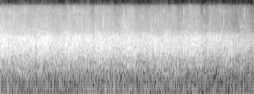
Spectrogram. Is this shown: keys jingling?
no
